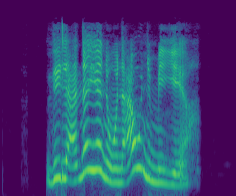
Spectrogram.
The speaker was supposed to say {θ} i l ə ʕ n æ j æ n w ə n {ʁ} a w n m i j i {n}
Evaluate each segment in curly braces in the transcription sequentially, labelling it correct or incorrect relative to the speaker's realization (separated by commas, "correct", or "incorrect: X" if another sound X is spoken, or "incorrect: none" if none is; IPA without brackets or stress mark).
incorrect: ð, incorrect: ʕ, incorrect: none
